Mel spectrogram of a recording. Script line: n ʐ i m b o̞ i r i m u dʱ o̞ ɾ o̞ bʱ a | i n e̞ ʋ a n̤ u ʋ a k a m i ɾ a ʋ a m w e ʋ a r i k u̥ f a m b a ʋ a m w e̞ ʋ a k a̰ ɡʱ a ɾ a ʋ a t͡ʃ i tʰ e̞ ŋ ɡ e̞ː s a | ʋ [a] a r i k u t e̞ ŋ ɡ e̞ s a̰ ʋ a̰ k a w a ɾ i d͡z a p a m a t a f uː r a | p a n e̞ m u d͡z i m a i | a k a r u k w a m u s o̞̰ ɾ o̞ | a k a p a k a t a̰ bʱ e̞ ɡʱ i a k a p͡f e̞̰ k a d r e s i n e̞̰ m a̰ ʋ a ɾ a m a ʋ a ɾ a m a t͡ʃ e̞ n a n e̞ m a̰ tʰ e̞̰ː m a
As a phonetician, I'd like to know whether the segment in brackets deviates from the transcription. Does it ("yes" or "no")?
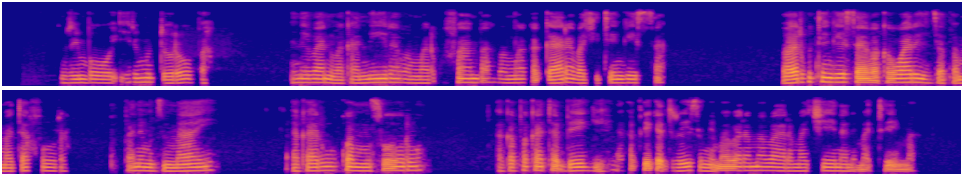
no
